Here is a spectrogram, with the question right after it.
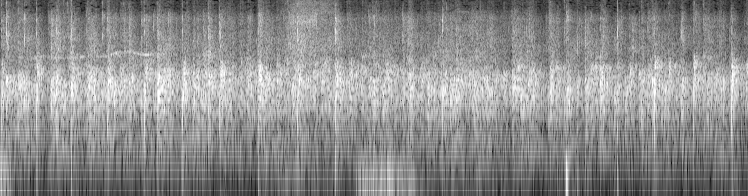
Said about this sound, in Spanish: por favor, un aplauso.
